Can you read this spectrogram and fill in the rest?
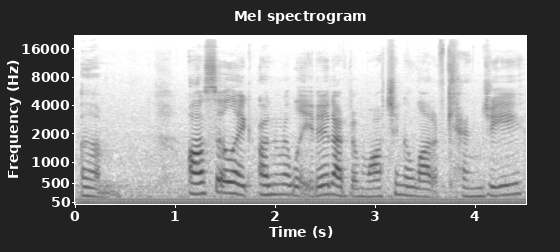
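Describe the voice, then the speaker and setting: A woman livestreamer chatting casually, her voice going hoarse as she rambles and swears freely. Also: mid-range voice, unhurried, slight background noise, rough recording. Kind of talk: casual chat.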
